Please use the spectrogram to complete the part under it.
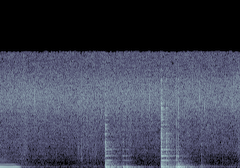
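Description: Garlic frying gently in olive oil, kept from browning, is stirred in the pan, with a few scraping, clattering strokes over a faint sizzle and no talk.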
